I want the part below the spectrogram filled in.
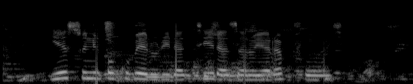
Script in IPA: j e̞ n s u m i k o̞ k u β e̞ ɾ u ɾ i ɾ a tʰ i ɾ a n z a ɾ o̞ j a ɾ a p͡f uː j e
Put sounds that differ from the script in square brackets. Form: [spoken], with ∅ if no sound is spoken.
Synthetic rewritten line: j e̞ [∅] s u [n] i k o̞ k u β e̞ ɾ u ɾ i ɾ a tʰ i ɾ a [∅] z a ɾ o̞ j a ɾ a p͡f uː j e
